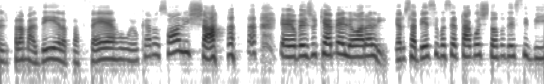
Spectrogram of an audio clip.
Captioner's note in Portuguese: risadas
